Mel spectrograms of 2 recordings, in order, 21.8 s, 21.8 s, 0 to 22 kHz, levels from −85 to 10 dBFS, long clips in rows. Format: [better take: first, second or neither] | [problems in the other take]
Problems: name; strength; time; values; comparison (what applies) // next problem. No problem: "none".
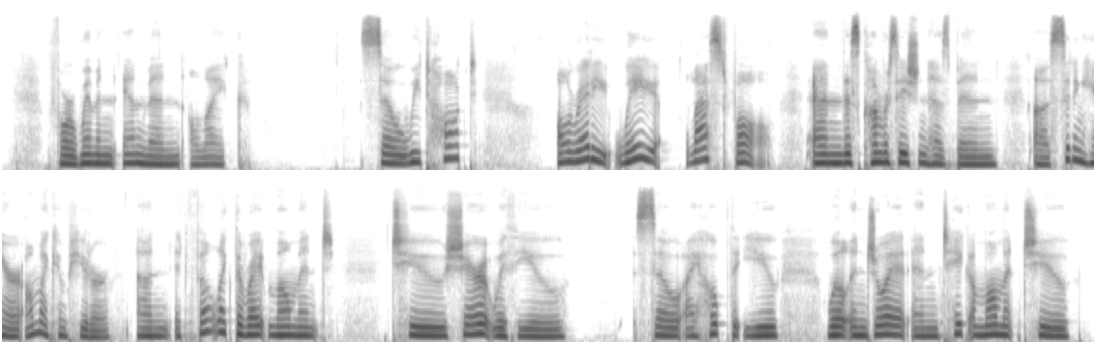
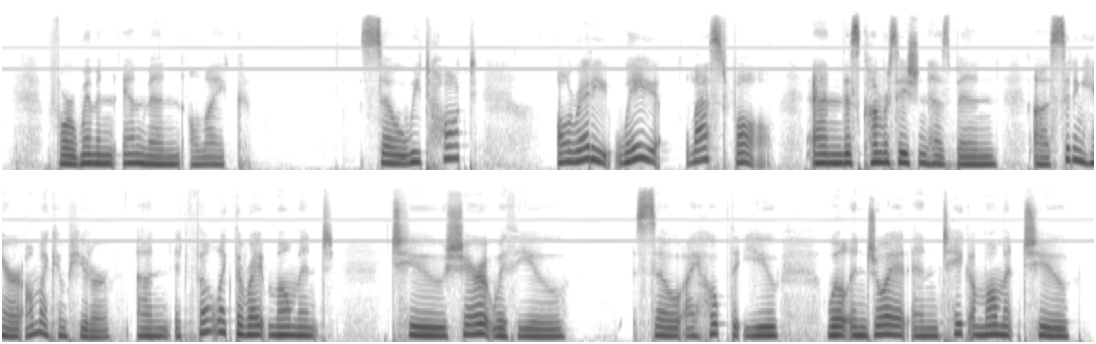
first | high-pitched whine; faint; throughout; 4 kHz, 35 dB below the speech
